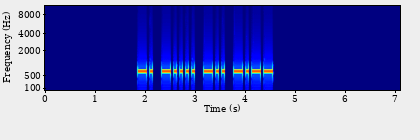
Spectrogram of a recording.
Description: Morse code, heard as a keyed tone, about 20 wpm, 700 Hz. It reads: N6DY
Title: USA Call Signs - 4 Characters - Repeated 3x - 20wpm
